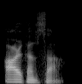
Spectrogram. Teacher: no es como se lee ahí, es Arkansas, en un acento en la primera sílaba.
